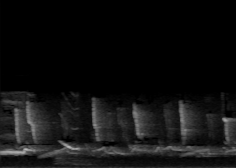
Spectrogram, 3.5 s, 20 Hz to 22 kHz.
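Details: Rufous-bellied thrushes singing before dawn on 10 September 2012 in Curitiba, Paraná, Brazil, taken with a Sony digital recorder. Warbled mid-pitched phrases slide and wander, while a rapid series of high, sharp chips from other singers runs above them.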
